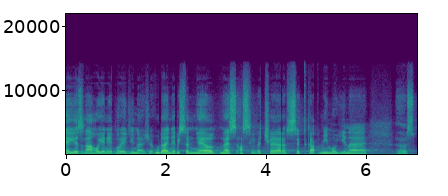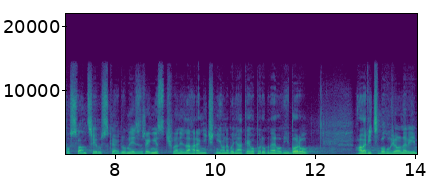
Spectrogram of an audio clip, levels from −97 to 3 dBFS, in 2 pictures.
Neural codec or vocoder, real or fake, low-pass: codec, 32 kHz, 1.9 kbps, SNAC; fake; 14.4 kHz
